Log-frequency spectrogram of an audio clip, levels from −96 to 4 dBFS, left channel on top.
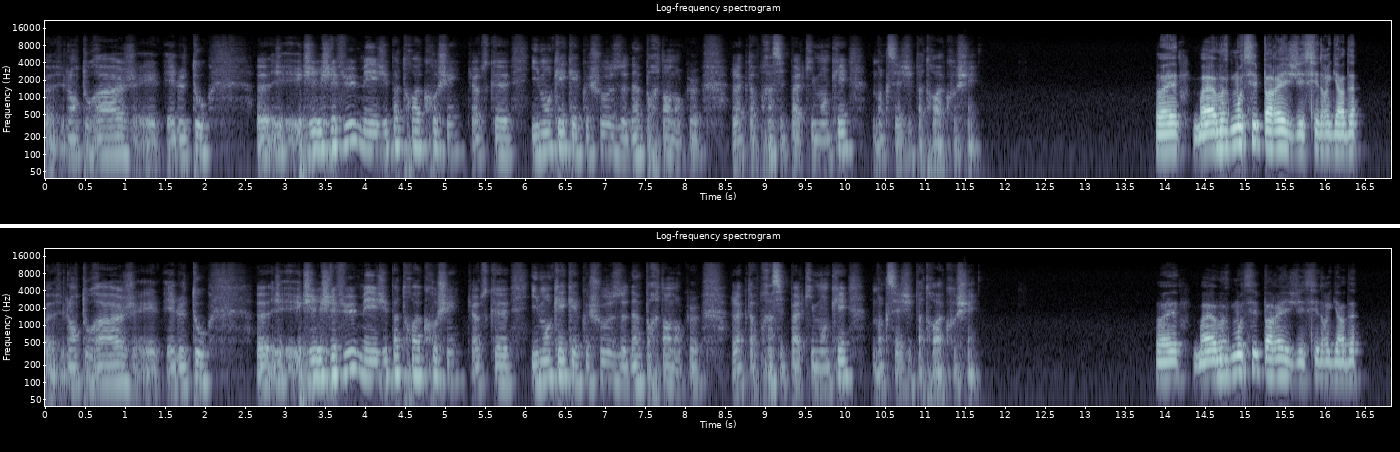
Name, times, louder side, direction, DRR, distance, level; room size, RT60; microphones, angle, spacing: voice 1, 0.0-11.6, right 1 dB, 45° right, 1.1 m, -32 dB
voice 2, 13.9-16.4, left 5 dB, 70° left, 0.3 m, -21 dB
3.8 x 2.5 x 2.5 m
head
